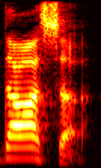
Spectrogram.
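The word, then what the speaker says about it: dāsa: means the number 10 if you were to take the first of the two A's and make that a long a you get dasa which means servant and if you take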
